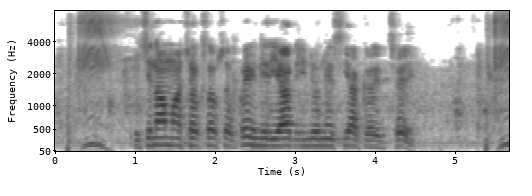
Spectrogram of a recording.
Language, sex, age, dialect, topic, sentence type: Maithili, male, 60-100, Bajjika, agriculture, statement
